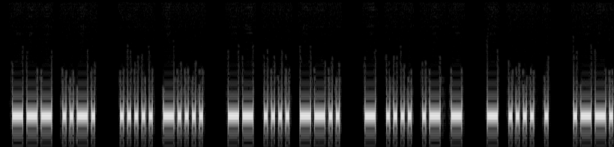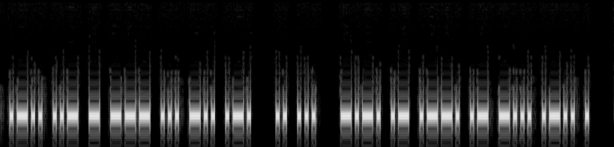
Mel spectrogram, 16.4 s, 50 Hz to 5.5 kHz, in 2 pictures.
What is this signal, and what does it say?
Morse code, heard as a keyed tone, about 25 wpm, 600 Hz. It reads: OF 56 MHZ THAT THE PLUTOSDR IS CAPABLE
